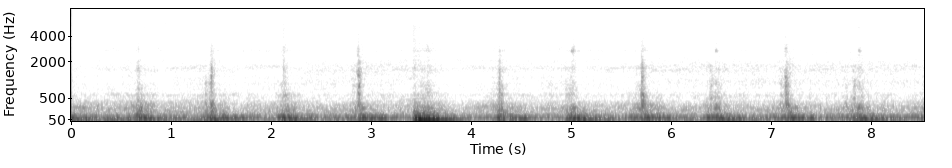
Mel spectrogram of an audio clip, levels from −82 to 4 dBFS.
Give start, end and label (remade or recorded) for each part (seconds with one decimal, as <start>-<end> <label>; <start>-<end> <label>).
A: 0.0-2.3 remade; 2.3-3.3 recorded; 3.3-5.8 remade; 5.8-8.5 recorded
